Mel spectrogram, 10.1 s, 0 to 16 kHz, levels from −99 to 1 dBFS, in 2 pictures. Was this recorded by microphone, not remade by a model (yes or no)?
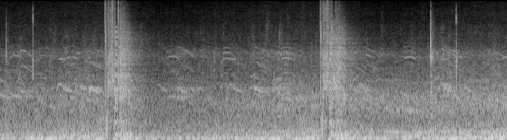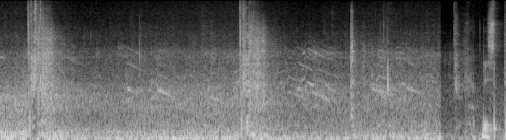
yes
